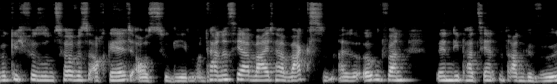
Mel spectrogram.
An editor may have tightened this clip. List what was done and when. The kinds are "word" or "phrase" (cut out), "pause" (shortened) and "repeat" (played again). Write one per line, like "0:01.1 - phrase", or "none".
0:02.1 - word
